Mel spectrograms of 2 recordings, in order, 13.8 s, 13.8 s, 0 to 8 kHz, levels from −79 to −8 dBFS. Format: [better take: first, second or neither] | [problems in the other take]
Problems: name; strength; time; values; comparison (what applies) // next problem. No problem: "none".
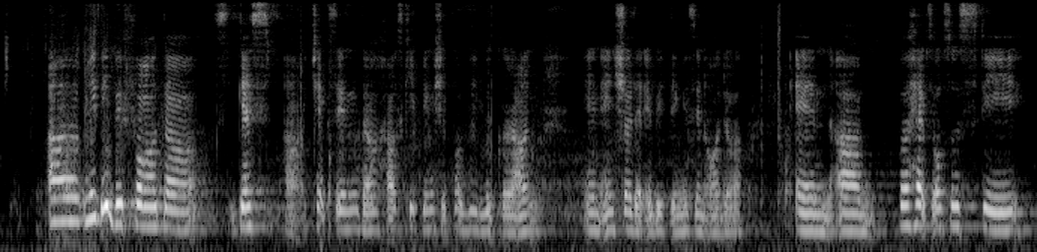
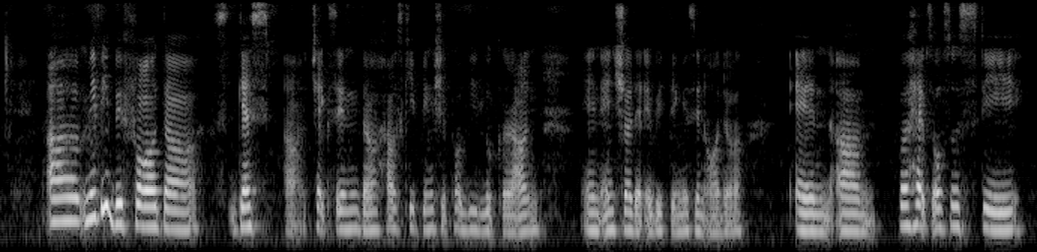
second | noise reduction (neural separator model SepFormer DNS4)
